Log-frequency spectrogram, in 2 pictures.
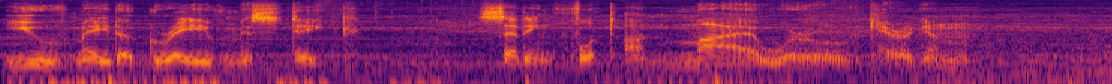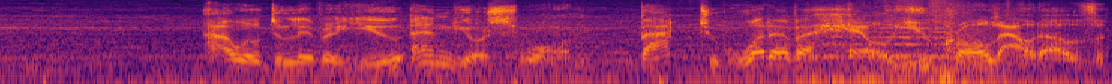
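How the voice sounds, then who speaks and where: Deep, gravelly imperious villain. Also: male voice, big pitch swings, music in the background, full character voice. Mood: menacing. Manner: haughty, threatening, drawn-out phrasing. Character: menacing aging emperor villain, cold and imperious.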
